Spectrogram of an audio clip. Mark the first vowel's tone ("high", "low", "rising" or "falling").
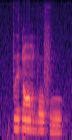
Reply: high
